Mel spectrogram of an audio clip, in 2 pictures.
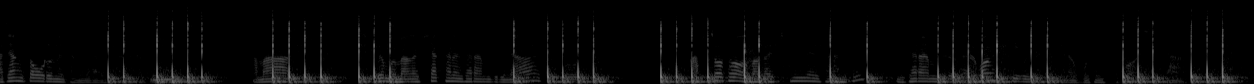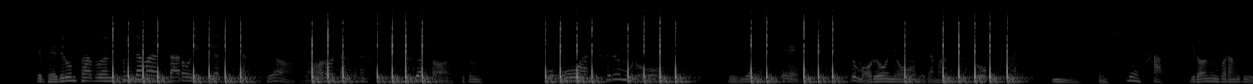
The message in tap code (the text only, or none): IS DRAWN TO THE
